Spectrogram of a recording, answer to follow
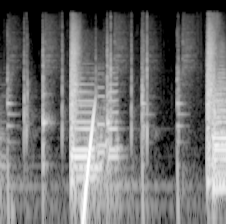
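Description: A cartoon-style 'bloop' sound effect, a single quick rising pitch sweep a little under a second in, set among a few short clicks in a break in the background music.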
